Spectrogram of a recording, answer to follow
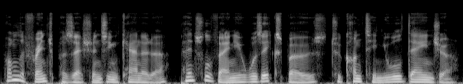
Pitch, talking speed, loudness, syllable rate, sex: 115 Hz, 155 wpm, -17 LUFS, 5.3 syllables/s, male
